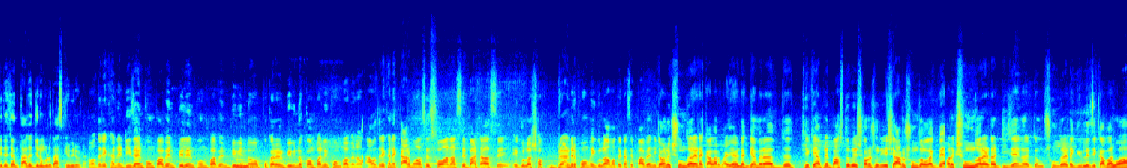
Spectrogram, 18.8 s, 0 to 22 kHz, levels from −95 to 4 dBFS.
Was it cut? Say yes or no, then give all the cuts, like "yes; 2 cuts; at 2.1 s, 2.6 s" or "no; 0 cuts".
yes; 4 cuts; at 1.4 s, 6.0 s, 10.9 s, 15.7 s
